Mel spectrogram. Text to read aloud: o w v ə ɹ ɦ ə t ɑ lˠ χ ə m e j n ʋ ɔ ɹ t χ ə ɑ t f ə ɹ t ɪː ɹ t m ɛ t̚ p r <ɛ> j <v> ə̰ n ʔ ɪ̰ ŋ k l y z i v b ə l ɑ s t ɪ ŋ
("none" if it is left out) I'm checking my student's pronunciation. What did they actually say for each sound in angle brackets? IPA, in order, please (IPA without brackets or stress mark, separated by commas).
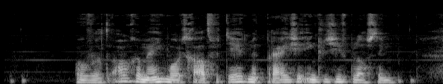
ɛ, z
